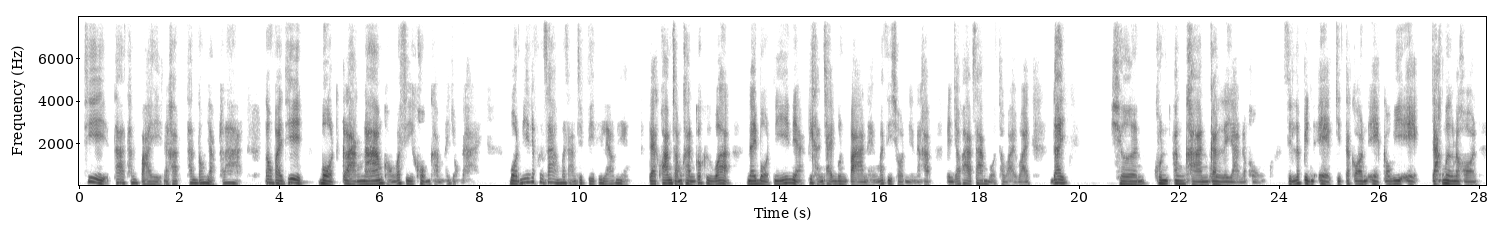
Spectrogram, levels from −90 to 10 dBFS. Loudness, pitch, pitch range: -28 LUFS, 120 Hz, 110-135 Hz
